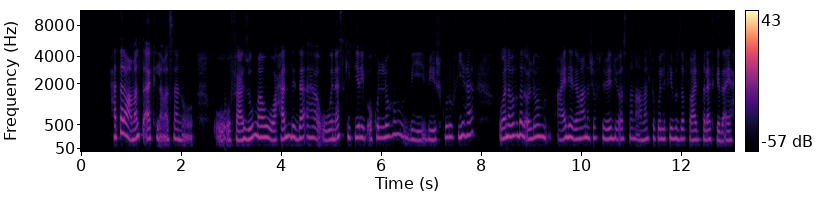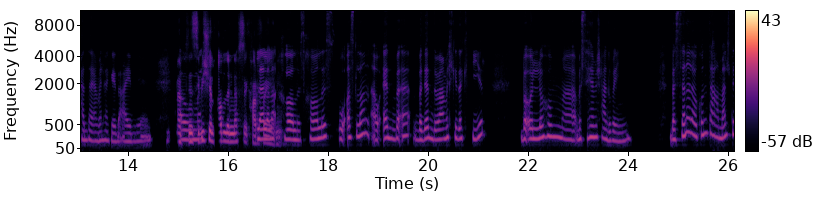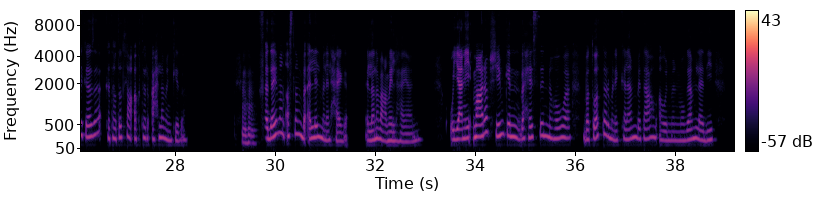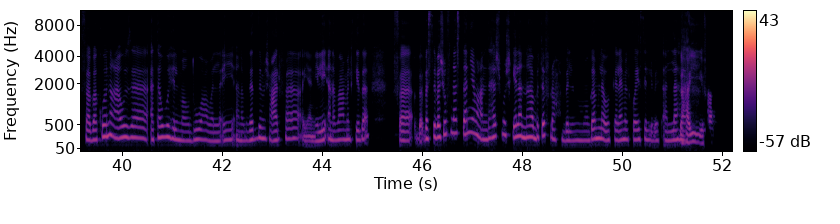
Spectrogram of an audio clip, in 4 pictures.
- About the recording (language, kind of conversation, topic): Arabic, advice, إزاي أتعامل بثقة مع مجاملات الناس من غير ما أحس بإحراج أو انزعاج؟
- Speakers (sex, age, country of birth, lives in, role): female, 20-24, Egypt, Egypt, user; male, 40-44, Egypt, Egypt, advisor
- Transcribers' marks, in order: unintelligible speech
